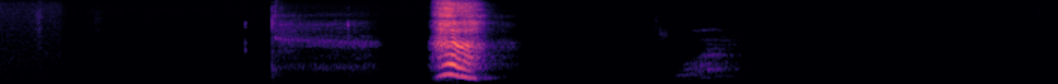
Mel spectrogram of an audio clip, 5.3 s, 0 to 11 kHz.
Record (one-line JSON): {"exhalation_length": "5.3 s", "exhalation_amplitude": 25242, "exhalation_signal_mean_std_ratio": 0.15, "survey_phase": "beta (2021-08-13 to 2022-03-07)", "age": "18-44", "gender": "Female", "wearing_mask": "No", "symptom_cough_any": true, "symptom_new_continuous_cough": true, "symptom_runny_or_blocked_nose": true, "symptom_shortness_of_breath": true, "symptom_sore_throat": true, "symptom_abdominal_pain": true, "symptom_fatigue": true, "symptom_fever_high_temperature": true, "symptom_headache": true, "symptom_onset": "5 days", "smoker_status": "Ex-smoker", "respiratory_condition_asthma": true, "respiratory_condition_other": false, "recruitment_source": "REACT", "submission_delay": "0 days", "covid_test_result": "Positive", "covid_test_method": "RT-qPCR", "covid_ct_value": 22.0, "covid_ct_gene": "E gene", "influenza_a_test_result": "Negative", "influenza_b_test_result": "Negative"}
